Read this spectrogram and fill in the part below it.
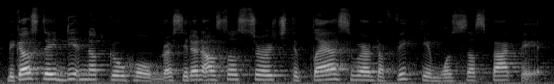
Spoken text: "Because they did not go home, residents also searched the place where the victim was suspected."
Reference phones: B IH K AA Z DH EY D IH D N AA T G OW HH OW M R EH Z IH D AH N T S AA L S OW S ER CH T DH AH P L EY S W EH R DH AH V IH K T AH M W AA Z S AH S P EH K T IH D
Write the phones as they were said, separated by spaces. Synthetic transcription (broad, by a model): B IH K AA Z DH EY D IH D N AA T G OW HH OW M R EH S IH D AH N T AA L S OW S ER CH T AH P L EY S W EH R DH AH V IH K T AH M W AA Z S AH S P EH K T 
